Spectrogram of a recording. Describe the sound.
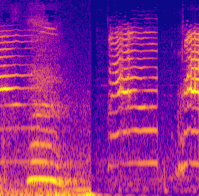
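A black and white tomcat meows three times, alone and fairly loud. The first meow is long and drawn out, the second is shorter and higher, and the third is cut off at the end.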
